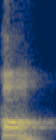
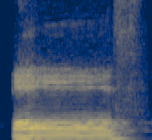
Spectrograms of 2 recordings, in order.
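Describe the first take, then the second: First: The word ends without a final f sound. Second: The word ends with a final f sound. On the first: The speaker calls it wrong. "On ne dit pas Qa" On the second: The speaker calls it right. "la prononciation Qaf"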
